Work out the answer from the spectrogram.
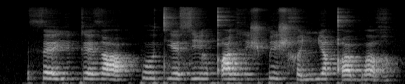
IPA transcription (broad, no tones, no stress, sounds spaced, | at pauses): θ ɛ j ɪ k ɛ ð ɑ | p ʊ tʲ ɛ z i l qʼ ɑ l ɣ ɪ ʒ ɓ ɪ ʒ χ ɪ ɲ ɪ qʼ ʊ b ʌ ʁ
